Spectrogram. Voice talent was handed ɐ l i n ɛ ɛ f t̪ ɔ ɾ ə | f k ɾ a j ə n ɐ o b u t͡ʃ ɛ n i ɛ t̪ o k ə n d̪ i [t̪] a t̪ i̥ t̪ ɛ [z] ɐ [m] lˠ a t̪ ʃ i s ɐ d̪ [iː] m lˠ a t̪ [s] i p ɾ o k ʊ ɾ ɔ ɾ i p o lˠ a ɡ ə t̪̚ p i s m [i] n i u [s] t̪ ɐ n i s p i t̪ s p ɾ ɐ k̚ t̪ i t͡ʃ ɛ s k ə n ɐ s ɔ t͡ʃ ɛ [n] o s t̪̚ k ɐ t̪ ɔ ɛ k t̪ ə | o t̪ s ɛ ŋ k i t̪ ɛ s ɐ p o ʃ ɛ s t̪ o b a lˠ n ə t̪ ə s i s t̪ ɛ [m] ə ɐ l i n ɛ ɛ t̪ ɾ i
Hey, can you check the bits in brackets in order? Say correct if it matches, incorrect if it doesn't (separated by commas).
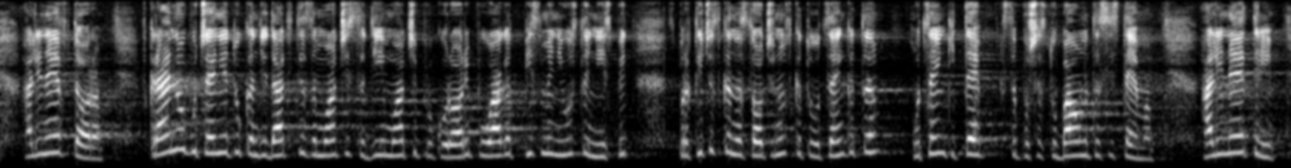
incorrect, correct, correct, correct, incorrect, incorrect, correct, correct, correct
